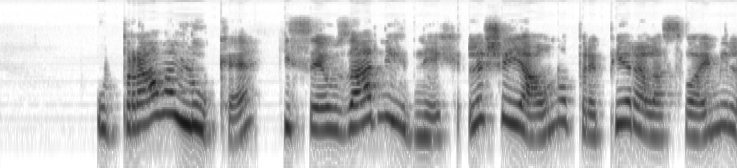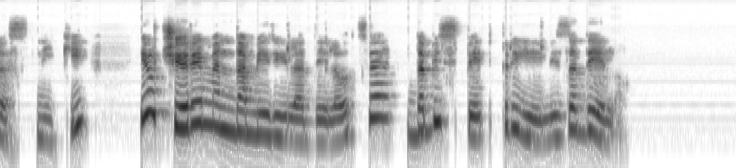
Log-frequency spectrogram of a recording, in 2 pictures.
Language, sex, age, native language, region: Slovenian, female, 30-49, Slovenian, Central Slovenia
